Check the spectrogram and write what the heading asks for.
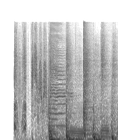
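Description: Electronic intro theme music. It starts a moment in with short, choppy scratch-like effects, and a beat with a deep bass comes in about a second in.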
